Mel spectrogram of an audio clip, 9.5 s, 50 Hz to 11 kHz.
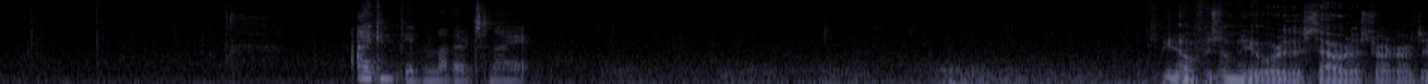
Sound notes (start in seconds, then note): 4.3 thunder rumbling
